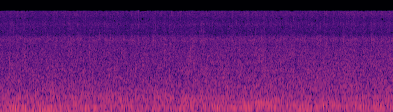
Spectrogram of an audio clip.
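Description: Heavy rain pouring onto a paved street and puddled ground, a steady even hiss throughout.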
